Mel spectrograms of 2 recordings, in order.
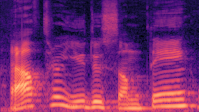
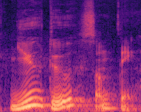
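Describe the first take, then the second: First: Slow read, lifting on "something"; drawn-out "After you do something" tilting up at "something"; rising tone. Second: Slow read, dropping on "something"; measured "you do something" with a final fall on "something". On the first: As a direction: end "something" on a rise, unfinished clause. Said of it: "올려 있고". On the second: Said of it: "내려 있습니다". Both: Shown as a demonstration.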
